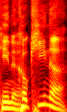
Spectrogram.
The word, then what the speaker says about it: Coquina: Sin Cara with the Cochina Clutch. Cochina Clutch. Is that how you say it? I think it's Coquina. He said Cochina Clutch. Coquina Clutch. Sucia Clutch. No, the Coquina Clutch. I read it wrong.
